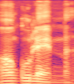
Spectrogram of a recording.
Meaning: Angoulême (a city in Charente department, France)
- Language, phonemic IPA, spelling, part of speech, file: French, /ɑ̃.ɡu.lɛm/, Angoulême, proper noun, Fr-Angoulême.ogg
